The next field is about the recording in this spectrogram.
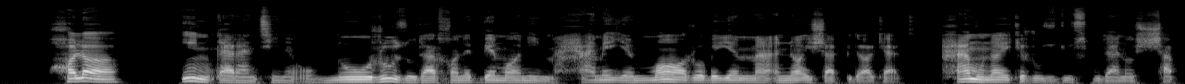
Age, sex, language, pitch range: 30-49, male, Persian, 95-120 Hz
